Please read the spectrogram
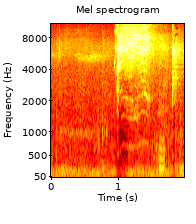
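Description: Baby macaque screaming in distress as it is grabbed and carried off. About a second in there is a loud, wavering, high-pitched shriek lasting about half a second, followed by a couple of shorter, lower cries and a sharp click near the end.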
